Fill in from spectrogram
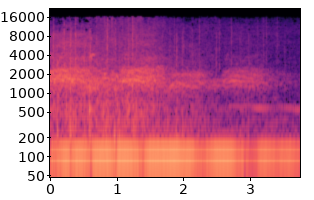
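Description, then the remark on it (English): A flock of rooks caws harshly and repeatedly, several birds overlapping in a steady, noisy chorus over a low droning hum. No one speaks. “On some signal, which human observers have been unable to identify, either the birds take wing as one, leaving the lone rook alone in the field, or again, as one, they fall on the bird and peck it to death.”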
